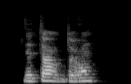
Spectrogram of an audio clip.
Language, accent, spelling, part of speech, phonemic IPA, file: French, Canada, détordront, verb, /de.tɔʁ.dʁɔ̃/, LL-Q150 (fra)-détordront.wav
- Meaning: third-person plural simple future of détordre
